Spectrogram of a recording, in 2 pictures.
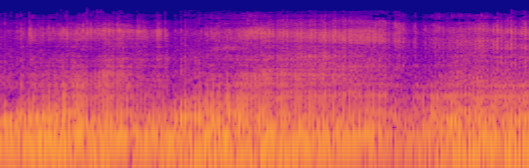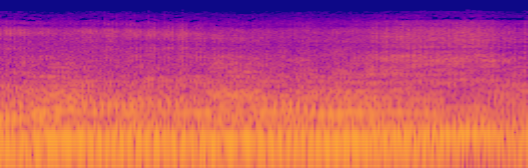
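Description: Mud splashes and squelches under tyres.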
